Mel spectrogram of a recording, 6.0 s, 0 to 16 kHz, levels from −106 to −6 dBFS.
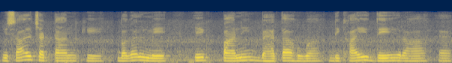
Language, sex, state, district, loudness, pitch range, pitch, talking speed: Hindi, male, Chhattisgarh, Raipur, -17 LUFS, 145-165 Hz, 150 Hz, 130 wpm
